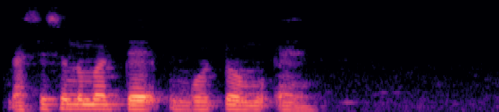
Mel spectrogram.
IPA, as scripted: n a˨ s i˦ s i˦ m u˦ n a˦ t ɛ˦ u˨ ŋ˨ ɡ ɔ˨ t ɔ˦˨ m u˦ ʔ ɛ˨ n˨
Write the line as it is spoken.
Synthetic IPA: n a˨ s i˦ s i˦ n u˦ m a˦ t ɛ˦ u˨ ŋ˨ ɡ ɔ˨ t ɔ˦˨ m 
